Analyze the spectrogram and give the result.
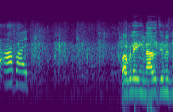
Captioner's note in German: Beifall bei der SPD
